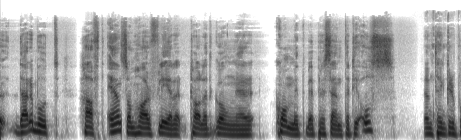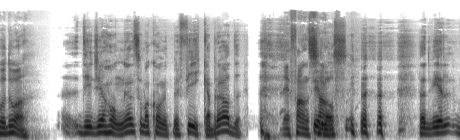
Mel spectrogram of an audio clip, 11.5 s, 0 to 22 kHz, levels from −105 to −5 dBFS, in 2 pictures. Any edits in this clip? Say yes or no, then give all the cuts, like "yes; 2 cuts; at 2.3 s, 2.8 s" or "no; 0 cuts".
yes; 2 cuts; at 1.5 s, 8.8 s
